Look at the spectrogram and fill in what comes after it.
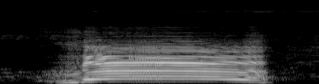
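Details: Rural village cow, kept in a natural setting and separated from another for vaccination, calls out in the morning with a single steady, harmonic moo of about two seconds.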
